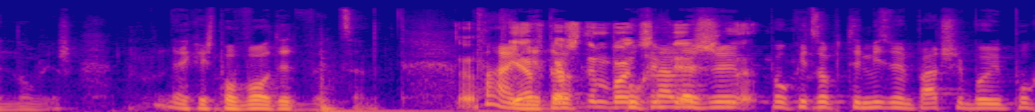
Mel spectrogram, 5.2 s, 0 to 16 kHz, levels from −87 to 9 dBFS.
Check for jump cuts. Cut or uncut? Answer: cut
